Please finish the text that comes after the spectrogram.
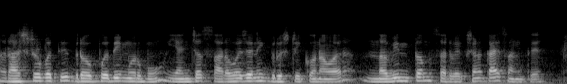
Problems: background sounds at intervals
